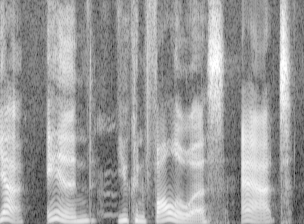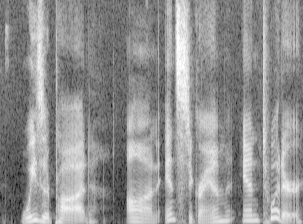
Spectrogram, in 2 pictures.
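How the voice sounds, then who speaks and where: Very slowly, a woman speaks with an American accent and very wide pitch swings. The sound is dry and close, with no echo. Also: fairly high pitch for a woman, very even loudness. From Northern California. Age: 30s. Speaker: podcast co-host. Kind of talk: casual chat. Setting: remote recording, different states.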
